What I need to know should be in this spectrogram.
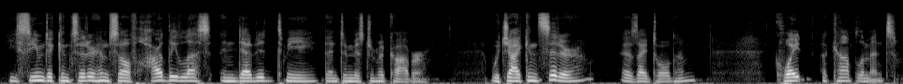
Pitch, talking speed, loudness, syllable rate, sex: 155 Hz, 160 wpm, -19 LUFS, 5.4 syllables/s, male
